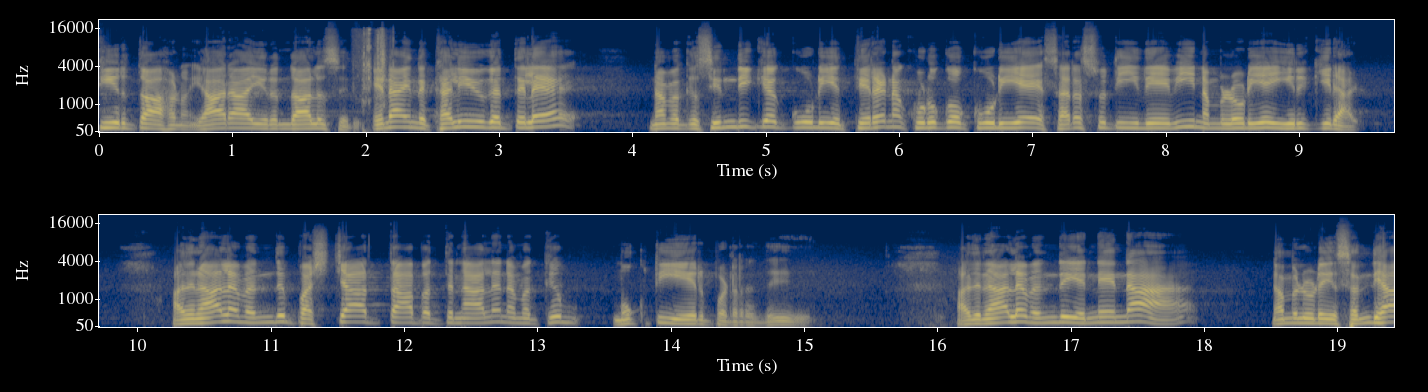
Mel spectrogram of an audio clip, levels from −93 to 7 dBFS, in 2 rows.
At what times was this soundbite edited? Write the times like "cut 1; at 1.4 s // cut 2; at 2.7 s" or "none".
cut 1; at 1.9 s

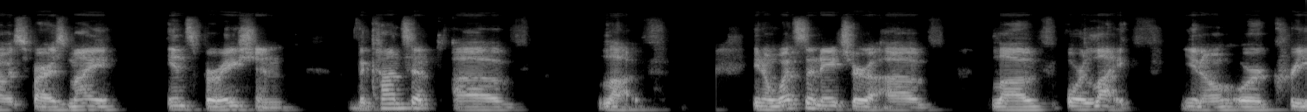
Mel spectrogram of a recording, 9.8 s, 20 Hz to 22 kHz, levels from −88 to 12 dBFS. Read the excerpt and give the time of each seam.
cut 1; at 5.3 s

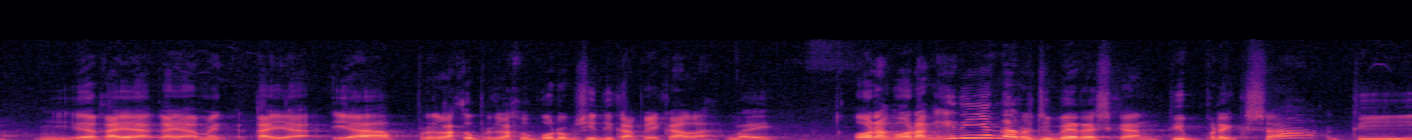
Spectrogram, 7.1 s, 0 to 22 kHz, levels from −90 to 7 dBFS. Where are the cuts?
none

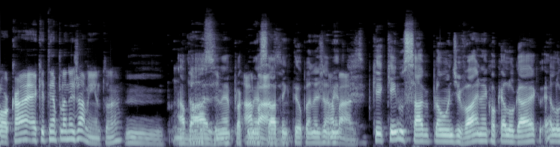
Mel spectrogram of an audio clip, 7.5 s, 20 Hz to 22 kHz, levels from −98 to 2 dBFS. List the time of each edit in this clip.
none

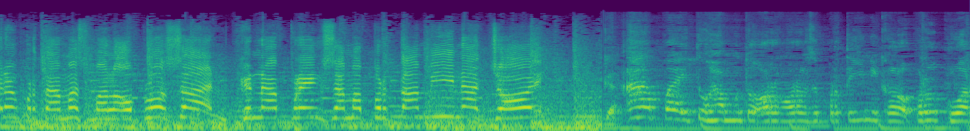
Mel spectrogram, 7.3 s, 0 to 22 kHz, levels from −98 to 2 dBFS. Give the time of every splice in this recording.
cut 1; at 4.5 s

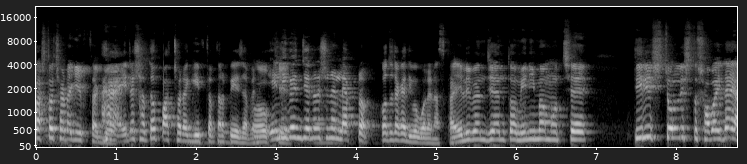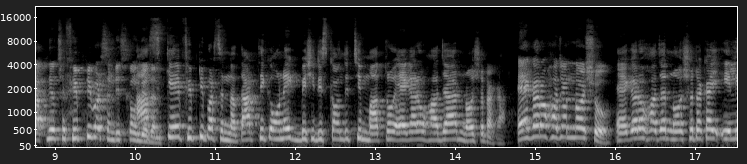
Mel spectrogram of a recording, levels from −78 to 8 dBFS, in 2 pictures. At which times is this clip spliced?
none

